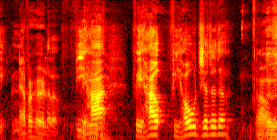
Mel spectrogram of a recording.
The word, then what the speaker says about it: Feijoada: Maybe you guys, I can't even pronounce it. Fajada. I'm going to spell it. It's Feijoada. Never heard of it. Feijoada.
